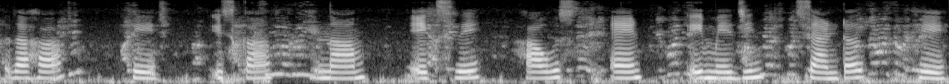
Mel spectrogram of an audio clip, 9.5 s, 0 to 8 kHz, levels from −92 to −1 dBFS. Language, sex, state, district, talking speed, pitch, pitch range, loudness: Hindi, female, Madhya Pradesh, Dhar, 65 wpm, 230 Hz, 220-245 Hz, -16 LUFS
